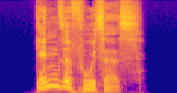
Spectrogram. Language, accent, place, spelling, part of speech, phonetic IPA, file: German, Germany, Berlin, Gänsefußes, noun, [ˈɡɛnzəˌfuːsəs], De-Gänsefußes.ogg
- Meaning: genitive singular of Gänsefuß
